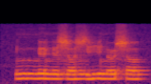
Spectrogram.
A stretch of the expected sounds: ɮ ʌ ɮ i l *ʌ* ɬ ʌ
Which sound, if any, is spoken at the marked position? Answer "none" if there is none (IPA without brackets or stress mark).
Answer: ə˞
